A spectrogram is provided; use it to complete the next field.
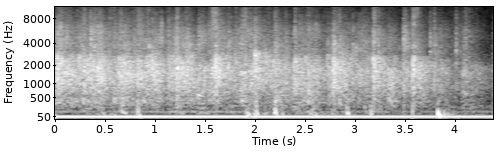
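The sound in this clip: Church audience at Meadowbrook Church applauding a preacher as he comes up to speak, an even wash of clapping with a few soft low thumps, steady in level and without voices.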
